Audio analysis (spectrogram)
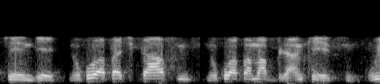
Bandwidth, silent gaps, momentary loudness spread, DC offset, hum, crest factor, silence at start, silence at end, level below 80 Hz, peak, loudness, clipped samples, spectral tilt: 3.9 kHz; none; 8 LU; under 0.1%; none; 14 dB; 0.05 s; 0 s; -56 dBFS; -2 dBFS; -16 LUFS; under 0.1%; -1.5 dB/octave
